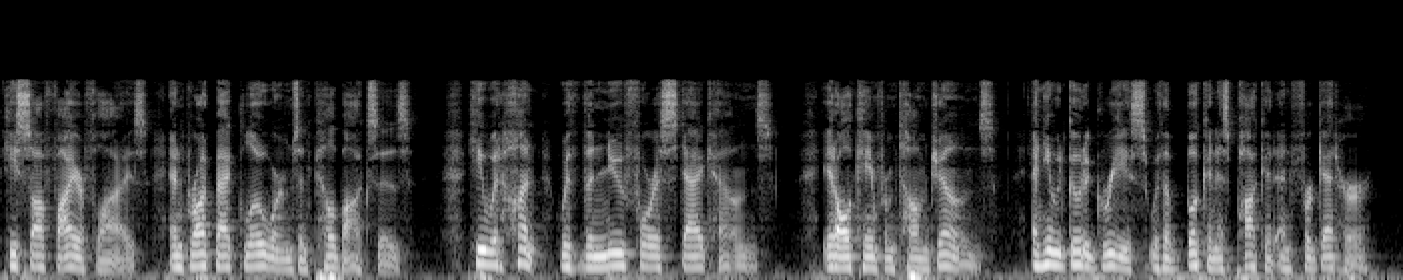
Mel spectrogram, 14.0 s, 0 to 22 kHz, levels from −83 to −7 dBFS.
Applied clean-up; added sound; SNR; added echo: none; none; none; none.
